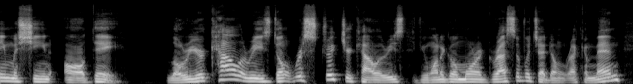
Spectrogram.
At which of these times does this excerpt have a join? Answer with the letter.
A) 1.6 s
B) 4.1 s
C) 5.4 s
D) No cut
B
